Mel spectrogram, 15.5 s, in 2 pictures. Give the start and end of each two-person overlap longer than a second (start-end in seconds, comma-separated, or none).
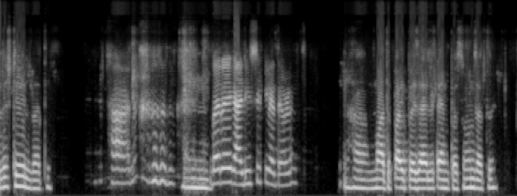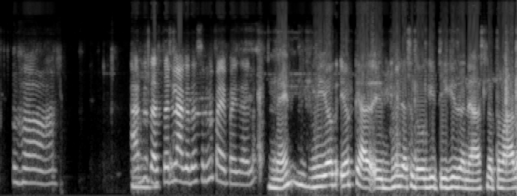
none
